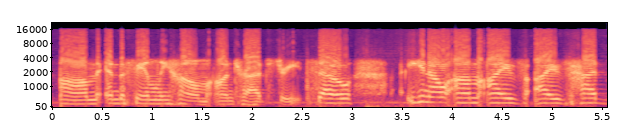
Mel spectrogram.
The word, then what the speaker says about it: Tradd Street: So as you are writing another story in the Trad, am I saying it right? Trad Street? Yes.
